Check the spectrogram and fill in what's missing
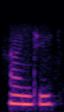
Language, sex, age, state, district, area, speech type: Punjabi, female, 18-30, Punjab, Shaheed Bhagat Singh Nagar, rural, conversation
